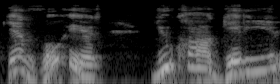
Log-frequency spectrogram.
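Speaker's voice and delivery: high-pitched accusing questions; incredulous mock challenge; acted confrontation. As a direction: act out a confrontation, voice pitched right up. Acted confrontation between the two sisters.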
